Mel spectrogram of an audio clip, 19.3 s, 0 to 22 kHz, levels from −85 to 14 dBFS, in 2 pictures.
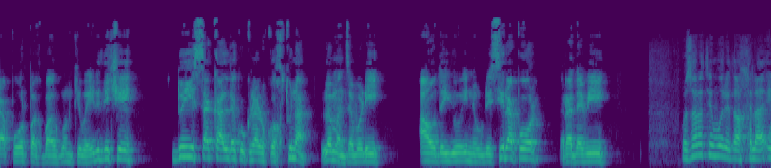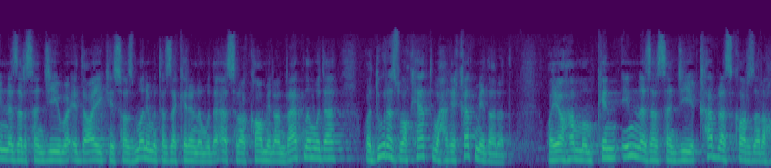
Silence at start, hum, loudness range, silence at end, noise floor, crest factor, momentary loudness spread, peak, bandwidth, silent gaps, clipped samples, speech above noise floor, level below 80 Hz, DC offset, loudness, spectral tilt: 0 s; none; 2 LU; 0 s; -65 dBFS; 18 dB; 5 LU; -8 dBFS; 13 kHz; none; under 0.1%; 37 dB; -68 dBFS; under 0.1%; -28 LUFS; -5 dB/octave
